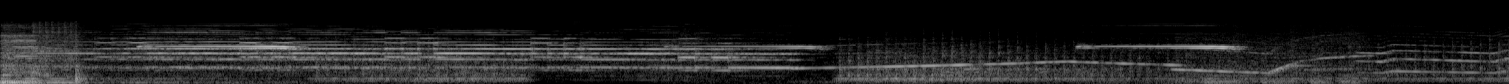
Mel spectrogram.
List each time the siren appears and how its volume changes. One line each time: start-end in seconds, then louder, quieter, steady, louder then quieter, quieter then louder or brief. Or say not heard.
0.0-15.0 quieter.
